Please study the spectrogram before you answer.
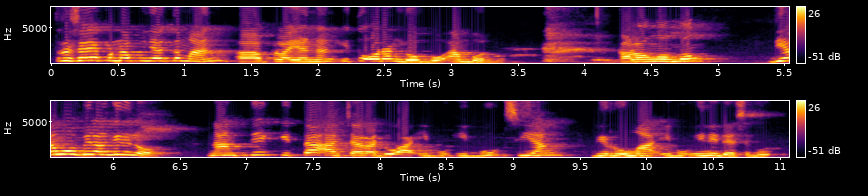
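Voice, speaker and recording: A woman pastor preaching a sermon, telling lively stories and acting out gossiping neighbours. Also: high voice, moderate pace, low-quality recording.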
